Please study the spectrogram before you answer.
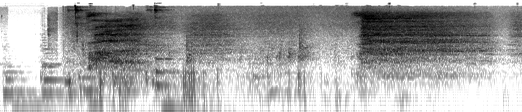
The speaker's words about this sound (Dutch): Nu begin ik op stoom te komen, dat kan je horen, hè? Je doet nu, eh, steunend. doet nu rek- en strekoefeningen oefeningen tegen, tegen de stress veroorzaakt door de opnames.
